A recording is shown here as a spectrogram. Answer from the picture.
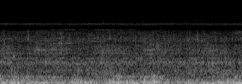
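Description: Wind buffeting the microphone of a moving rider: an uneven low rumble with a steady hiss above it.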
